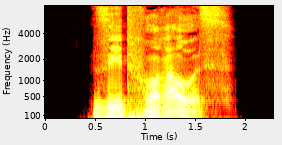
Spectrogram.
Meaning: inflection of voraussehen: 1. second-person plural present 2. plural imperative
- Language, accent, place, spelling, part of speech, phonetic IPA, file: German, Germany, Berlin, seht voraus, verb, [ˌzeːt foˈʁaʊ̯s], De-seht voraus.ogg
